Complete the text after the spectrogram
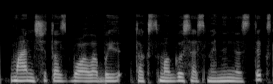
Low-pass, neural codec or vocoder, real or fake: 10.8 kHz; vocoder, 44.1 kHz, 128 mel bands every 512 samples, BigVGAN v2; fake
